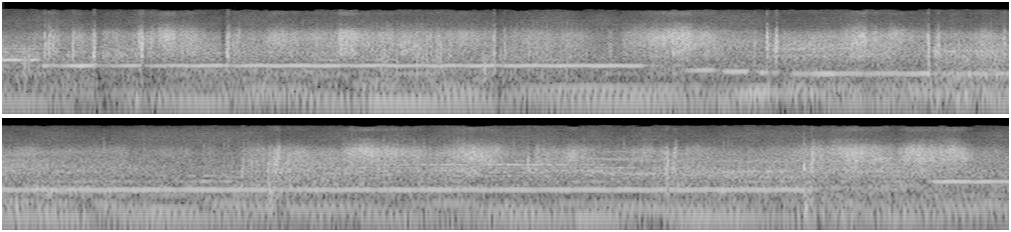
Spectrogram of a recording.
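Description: Background music: a long held high note that drops to a lower held note about four seconds in and returns near the end, over sustained low notes.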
